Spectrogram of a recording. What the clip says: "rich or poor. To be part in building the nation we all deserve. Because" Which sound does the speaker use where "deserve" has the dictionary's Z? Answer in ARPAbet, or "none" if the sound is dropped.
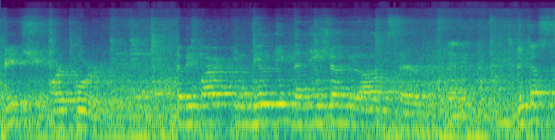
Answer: S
